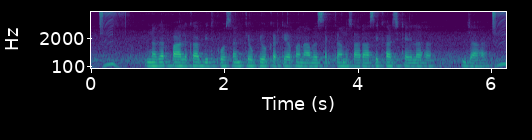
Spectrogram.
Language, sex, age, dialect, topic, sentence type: Magahi, female, 18-24, Central/Standard, agriculture, statement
